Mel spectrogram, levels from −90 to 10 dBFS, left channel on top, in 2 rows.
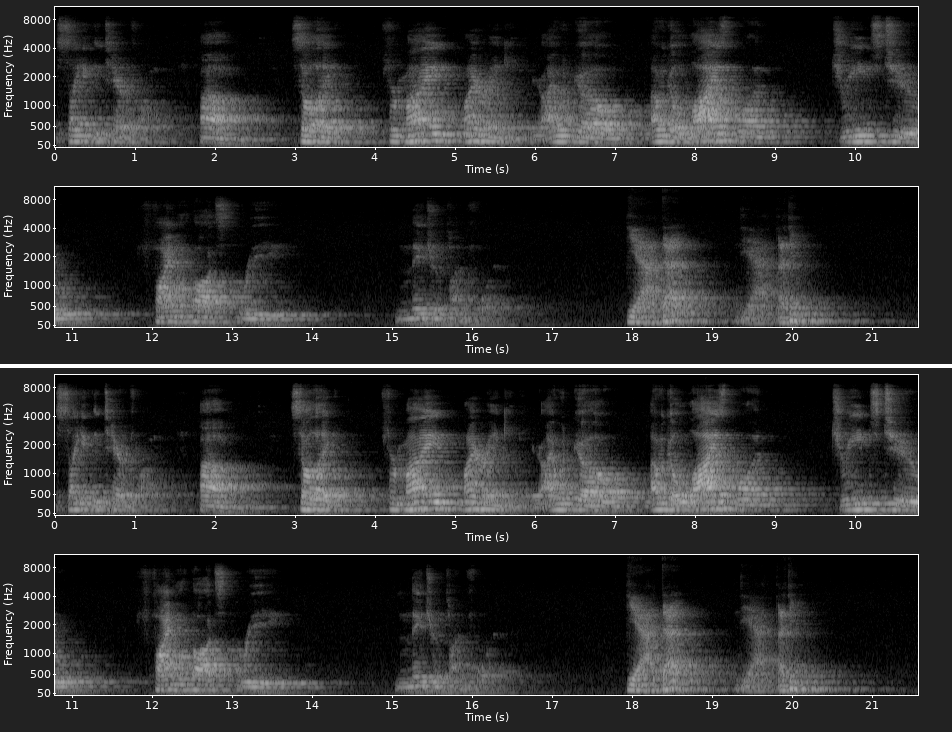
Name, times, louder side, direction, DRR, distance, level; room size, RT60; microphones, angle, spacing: voice 1, 0.0-1.2 1.8-2.3 3.0-3.5 4.1-7.1 7.4-9.0 9.7-11.0 12.0-13.6 15.0-16.2, right 1 dB, 85° right, 1 dB, 0.7 m, -30 dB
voice 2, 17.9-18.6 19.3-20.1, right 1 dB, 15° right, -2 dB, 0.4 m, -33 dB
5.0 x 2.1 x 3.6 m, 1.5 s
head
